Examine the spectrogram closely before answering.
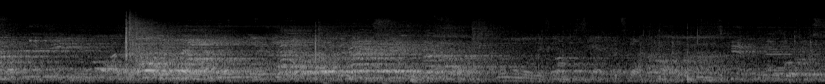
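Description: Men talk and call out over one another in a large echoing gym.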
